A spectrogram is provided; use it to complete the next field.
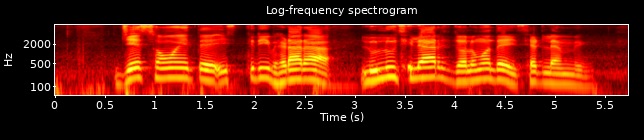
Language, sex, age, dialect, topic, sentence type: Bengali, female, 18-24, Jharkhandi, agriculture, statement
